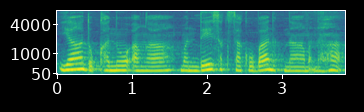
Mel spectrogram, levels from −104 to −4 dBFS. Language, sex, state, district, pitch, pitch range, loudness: Garo, female, Meghalaya, West Garo Hills, 210 Hz, 200-230 Hz, -15 LUFS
